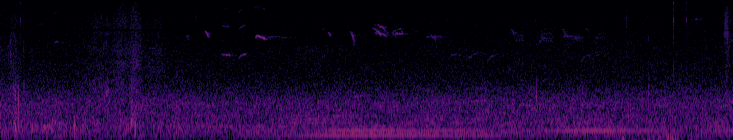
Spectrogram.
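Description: Small birds chirping faintly with short, high calls, clustered about two to four seconds in, over a steady outdoor hiss of wind and a low hum. A couple of footsteps sound near the start.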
